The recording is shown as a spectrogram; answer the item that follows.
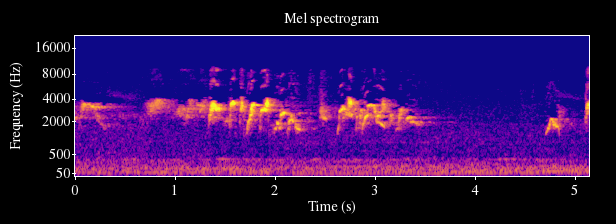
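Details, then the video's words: Red-whiskered bulbul singing a quick run of bright, warbled whistles and chirps, pitched high and irregular, over a steady low hiss; song used for voice training, in the Quảng Trị regional style. "Luyện giọng cho chào mào"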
